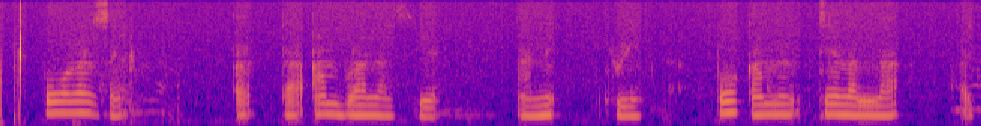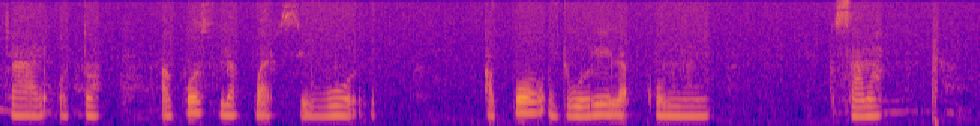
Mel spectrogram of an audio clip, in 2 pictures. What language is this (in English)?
Southern Dagaare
